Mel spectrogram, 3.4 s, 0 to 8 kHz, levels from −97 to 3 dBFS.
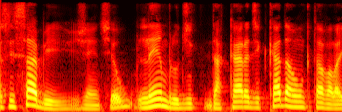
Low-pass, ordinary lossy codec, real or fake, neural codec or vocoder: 7.2 kHz; none; fake; codec, 16 kHz, 2 kbps, X-Codec, WavLM features, trained on Multilingual LibriSpeech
